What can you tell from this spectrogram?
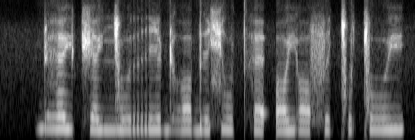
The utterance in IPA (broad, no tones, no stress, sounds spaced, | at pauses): ɖʱ ɛ j t͡ʃ ɛ j ŋ͡ǀ u r i ɖʱ ɔ d̪ ɪ ɕ u t̪ʰ ɛ ʔ ɔ j ɔ f ɪ ǀ u ǀ u j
